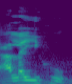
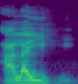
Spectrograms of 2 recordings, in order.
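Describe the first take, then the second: First: The word ends with the sound hu. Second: The word ends with the sound hi. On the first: This is the unchanged form, found once in the Quran. "কিন্তু কোরআনে একটা জায়গায় আছে আলাইহু" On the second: This is the usual form, changed for ease of pronunciation. "এখানে হি আসছে"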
